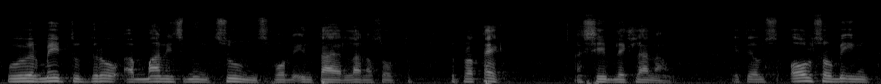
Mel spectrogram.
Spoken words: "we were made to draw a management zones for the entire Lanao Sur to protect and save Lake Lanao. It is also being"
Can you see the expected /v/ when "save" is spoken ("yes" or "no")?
no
